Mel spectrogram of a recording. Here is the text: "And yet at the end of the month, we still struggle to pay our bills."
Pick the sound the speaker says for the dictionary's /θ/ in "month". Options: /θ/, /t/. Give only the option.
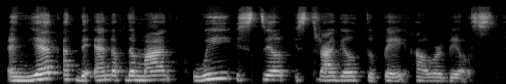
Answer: /t/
